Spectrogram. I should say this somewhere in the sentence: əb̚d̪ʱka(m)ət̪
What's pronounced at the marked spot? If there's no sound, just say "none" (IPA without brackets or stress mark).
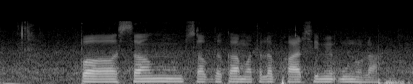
m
